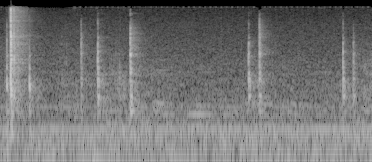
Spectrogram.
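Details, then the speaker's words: Sharp, irregular clicks, about seven over three seconds, from a YAG laser firing shots at a C-shaped Weiss ring eye floater during vitreolysis, energy seeming weaker as the floater lies further back. "I can see the energy is becoming a little weaker"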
